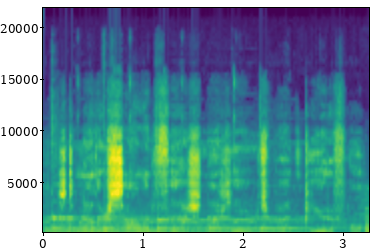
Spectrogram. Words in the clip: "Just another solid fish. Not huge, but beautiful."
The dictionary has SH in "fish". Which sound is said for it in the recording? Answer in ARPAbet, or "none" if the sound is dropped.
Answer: SH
